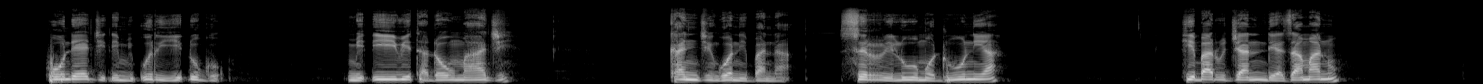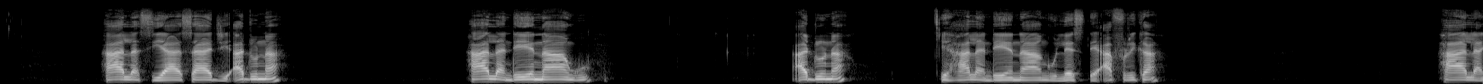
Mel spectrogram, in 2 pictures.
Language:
Fula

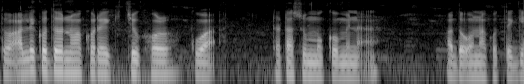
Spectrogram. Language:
Santali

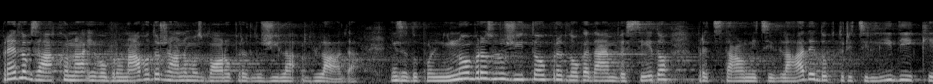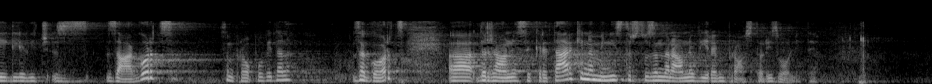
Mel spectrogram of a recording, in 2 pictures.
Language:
Slovenian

